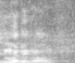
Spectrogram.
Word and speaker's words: Money Long: I thought it was Money Long. It is. And then I said that on the radio. – It is Money Long. I hear them pronounce it as Money.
